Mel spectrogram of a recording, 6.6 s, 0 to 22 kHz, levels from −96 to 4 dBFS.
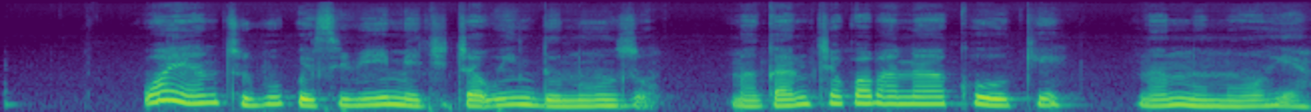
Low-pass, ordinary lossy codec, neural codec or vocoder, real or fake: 19.8 kHz; none; vocoder, 44.1 kHz, 128 mel bands, Pupu-Vocoder; fake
